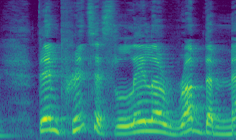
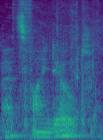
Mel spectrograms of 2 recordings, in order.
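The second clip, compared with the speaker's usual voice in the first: whisper; 8 semitones lower, 14 dB quieter than usual. A narrator's reading. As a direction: tease the next page softly. Whispered teaser to children.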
